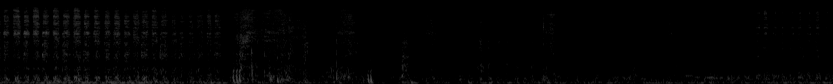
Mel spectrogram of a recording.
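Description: Orange felt-tip marker scribbling back and forth on paper, faint quick strokes several times a second at first, then fewer and quieter strokes after a few seconds.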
